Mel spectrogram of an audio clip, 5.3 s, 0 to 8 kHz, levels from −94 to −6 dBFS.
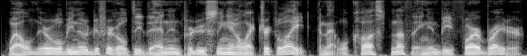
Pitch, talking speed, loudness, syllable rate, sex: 95 Hz, 240 wpm, -16 LUFS, 6.2 syllables/s, male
